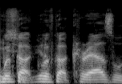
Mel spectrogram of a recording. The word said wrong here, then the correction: Carousel: here. – Carousel, actually.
